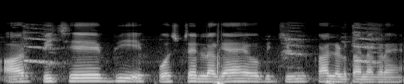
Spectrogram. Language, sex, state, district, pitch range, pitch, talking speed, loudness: Hindi, male, Chhattisgarh, Raipur, 125-140 Hz, 130 Hz, 190 wpm, -16 LUFS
